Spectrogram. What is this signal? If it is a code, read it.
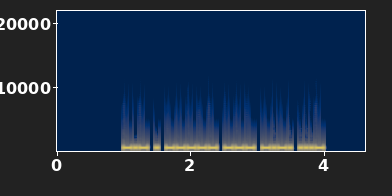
Morse code, heard as a keyed tone, about 30 wpm, 700 Hz. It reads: KE0OCV
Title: USA Call Signs - 6 Characters - Repeated 2x - 30wpm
